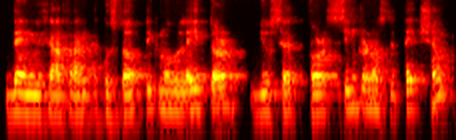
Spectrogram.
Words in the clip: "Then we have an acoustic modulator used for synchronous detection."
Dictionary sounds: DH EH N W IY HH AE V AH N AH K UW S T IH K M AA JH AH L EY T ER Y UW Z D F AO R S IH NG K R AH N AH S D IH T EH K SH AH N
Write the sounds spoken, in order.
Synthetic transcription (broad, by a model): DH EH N W IY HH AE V AH N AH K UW S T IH K M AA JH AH L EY T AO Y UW S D F AO R S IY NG K R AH N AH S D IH T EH K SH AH N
